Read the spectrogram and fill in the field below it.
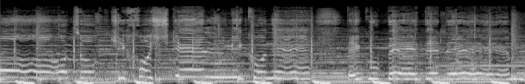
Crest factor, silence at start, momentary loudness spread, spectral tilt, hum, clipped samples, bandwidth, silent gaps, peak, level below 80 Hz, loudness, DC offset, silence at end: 10 dB; 0 s; 3 LU; -5.5 dB/octave; none; under 0.1%; 16 kHz; none; 0 dBFS; -16 dBFS; -11 LUFS; under 0.1%; 0 s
